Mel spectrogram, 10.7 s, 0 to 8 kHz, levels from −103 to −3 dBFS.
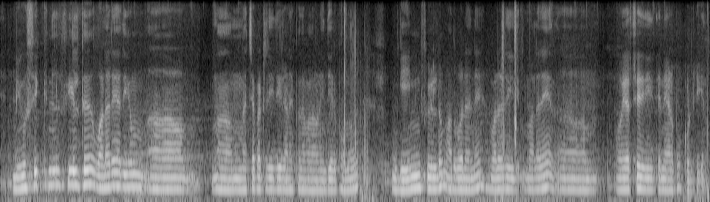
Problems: low volume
